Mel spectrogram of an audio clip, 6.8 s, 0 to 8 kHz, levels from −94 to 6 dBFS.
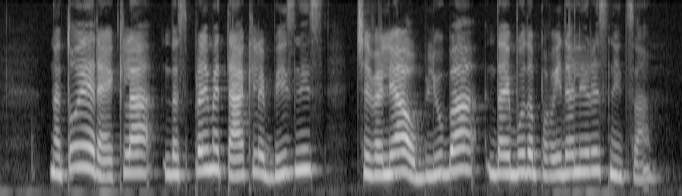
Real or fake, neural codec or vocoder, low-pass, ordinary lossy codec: real; none; none; none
